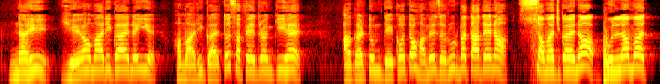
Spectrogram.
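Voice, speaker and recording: In a cartoonish character voice with fairly high pitch, the speaker goes at a fairly slow pace with hardly any pauses. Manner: gruff, curt.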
